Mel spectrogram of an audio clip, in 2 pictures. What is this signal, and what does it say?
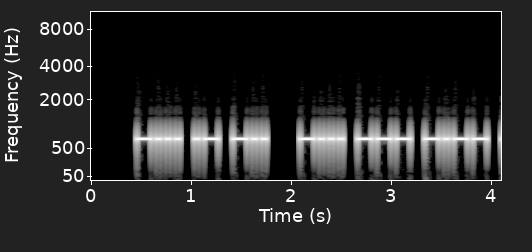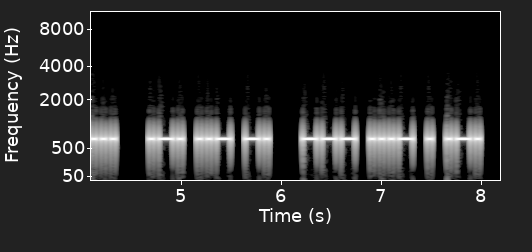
Morse code, heard as a keyed tone, about 25 wpm, 700 Hz. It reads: BAD BOYS RUN OVER
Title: Pangram Challenge v2 - 25wpm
